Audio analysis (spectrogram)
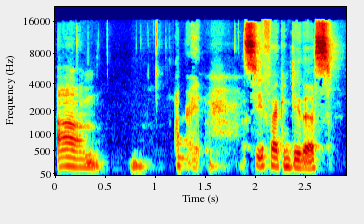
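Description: A woman's voice: low-pitched, fairly even intonation, moderate pace, gravelly, a little mellow, husky. A woman chatting casually as a podcast guest, with a playful, theatrical manner.

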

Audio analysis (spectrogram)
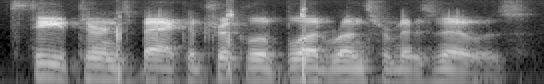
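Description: A man's voice: lowish voice, normal speed, crowd noise. A man reading stage directions as scripted narration in an amateur screenplay table read. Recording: dull, noisy internet call with clicks.

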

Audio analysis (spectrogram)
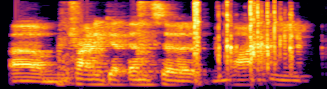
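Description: A man's voice: medium pitch, fairly even intonation, measured pace, heavy background noise. Rambling male host in a roomy room. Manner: rambling, heavy on "like" and "um". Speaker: podcast host. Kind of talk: casual chat. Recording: roomy, distant, dull.

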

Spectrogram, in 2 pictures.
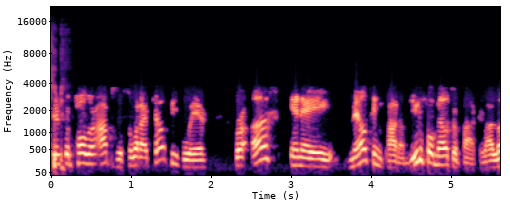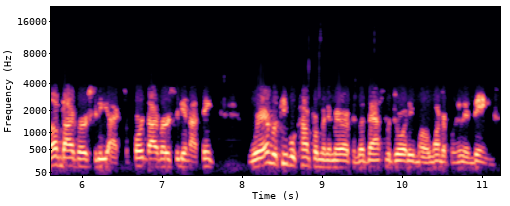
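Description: A man talking about policing as a podcast guest, telling stories fast and emphatically with quoted exchanges. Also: a little high, expressive, husky, no room sound. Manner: fast, emphatic storytelling with quoted back-and-forth. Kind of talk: casual podcast chat. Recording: tinny phone-line audio.

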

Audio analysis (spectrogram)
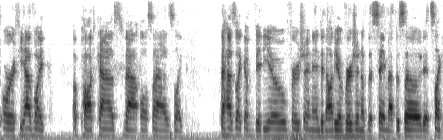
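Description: A man chatting casually as a podcast guest, halting and full of verbal filler. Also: a little high, fairly bright tone, highs cut off. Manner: halting, peppers talk with "like".

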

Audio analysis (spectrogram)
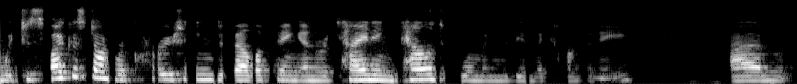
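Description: A woman hosting a leadership podcast, reading her intro and asking earnest, enthusiastic questions. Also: lowish voice. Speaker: podcast host and interviewer. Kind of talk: scripted intro then interview questions. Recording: dull, lo-fi sound.

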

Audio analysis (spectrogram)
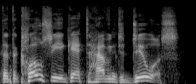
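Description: Animated middle-aged Irish man, close dry sound. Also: mid-range voice, fast, dry recording. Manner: rambling observational storytelling. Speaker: radio show co-host. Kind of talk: casual comic banter.

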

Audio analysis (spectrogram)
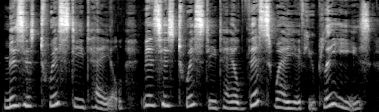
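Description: A woman's voice: on the low side, lively intonation, takes it slowly, mellow, husky, pitched above the performer's own voice, full character voice. Fussy storybook housekeeper-nurse, read by a woman, fretting, sighing, lifted voice. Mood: calling out. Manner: fretful, sighing.

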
